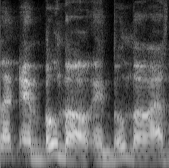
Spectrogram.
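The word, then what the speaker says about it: Mbeumo: Mark Gutierrez call it Mbumo. I was like, you better not let Mikey hear you say that shit. I heard Brian Mbumo say his name is Brian Mbumo, so his name Mbumo?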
